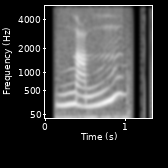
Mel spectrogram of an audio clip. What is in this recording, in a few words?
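"nan2", Cantonese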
